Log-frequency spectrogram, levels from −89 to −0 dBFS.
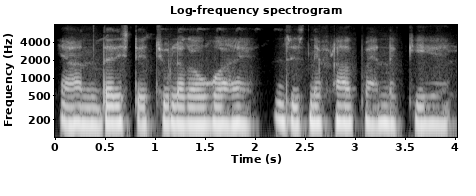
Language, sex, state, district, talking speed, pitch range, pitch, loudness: Hindi, female, Uttar Pradesh, Lalitpur, 165 wpm, 165-170 Hz, 165 Hz, -16 LUFS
